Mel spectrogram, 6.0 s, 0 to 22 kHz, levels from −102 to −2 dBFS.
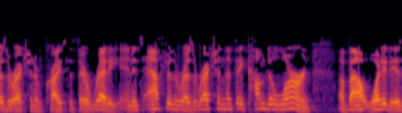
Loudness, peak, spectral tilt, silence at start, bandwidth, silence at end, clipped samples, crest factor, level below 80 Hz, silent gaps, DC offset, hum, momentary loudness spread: -37 LUFS; -16 dBFS; -3 dB/octave; 0 s; 5.6 kHz; 0 s; under 0.1%; 20 dB; -76 dBFS; none; under 0.1%; none; 10 LU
